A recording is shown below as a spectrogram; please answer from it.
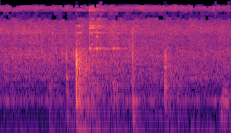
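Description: Tomato is stirred into lamb in a hot frying pan, a soft steady sizzle broken by a few sharp scrapes and clinks of the spoon, close up.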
